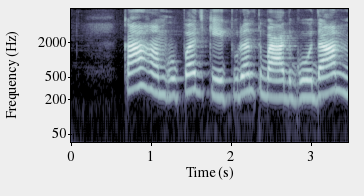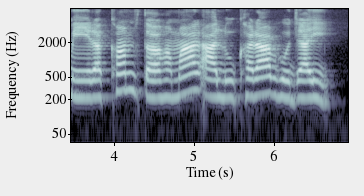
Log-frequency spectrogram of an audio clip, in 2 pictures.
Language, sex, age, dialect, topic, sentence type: Magahi, female, 41-45, Western, agriculture, question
